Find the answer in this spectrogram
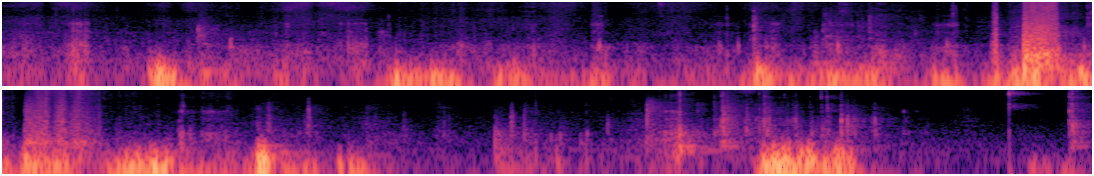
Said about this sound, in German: Und ich wollte vermeiden, die Tafel nochmal wischen zu müssen, aber es hilft nichts.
